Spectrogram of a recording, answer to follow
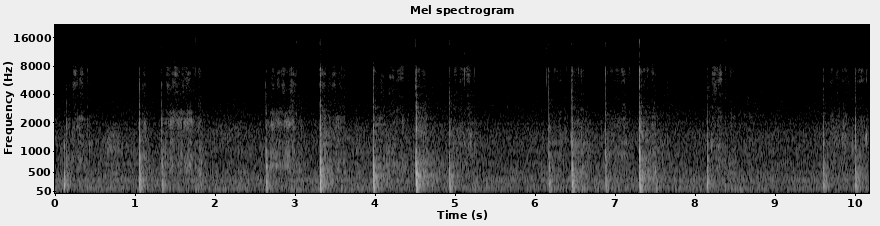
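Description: Pen writing, faint: about a dozen sharp, irregularly spaced taps with short scratchy strokes between them as symbols are written.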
